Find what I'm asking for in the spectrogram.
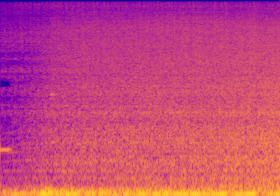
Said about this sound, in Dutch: Daarom laten we je even tot rust komen met het gezoem van deze robotstofzuiger.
